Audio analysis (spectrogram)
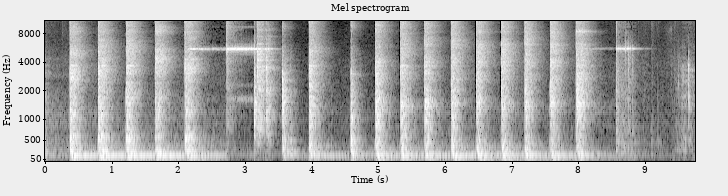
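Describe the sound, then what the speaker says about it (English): Metal hammer blows ring out in a fast, steady series of loud strikes, close up, driving out a CV axle part on a 2001 Buick Century, with a brief pause midway before the pounding resumes. "I'm just going to drive them out with a hammer"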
